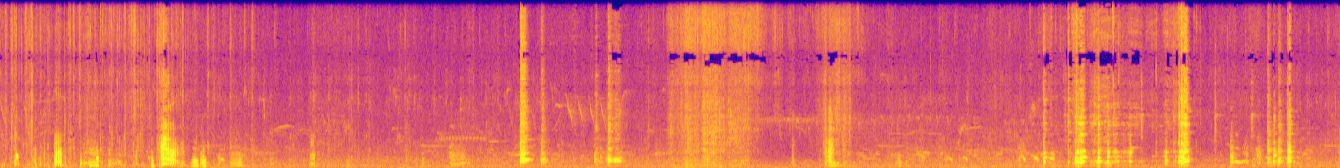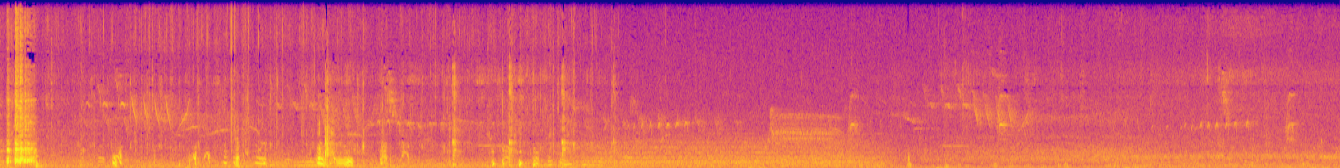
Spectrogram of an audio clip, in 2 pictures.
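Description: Hens clucking and pecking at scattered wheat grain: a run of short, sharp sounds that settles into a quiet, steady background for the last several seconds.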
